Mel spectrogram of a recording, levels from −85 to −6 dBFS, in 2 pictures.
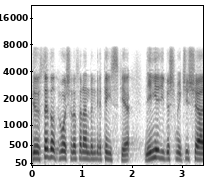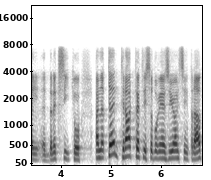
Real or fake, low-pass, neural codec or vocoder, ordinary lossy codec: fake; none; codec, 16 kHz, 0.5 kbps, FunCodec, trained on Chinese and English, 25 frames a second; none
